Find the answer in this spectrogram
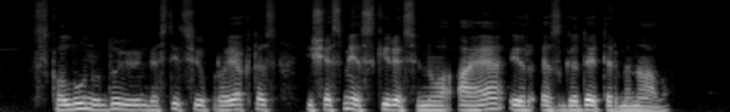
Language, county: Lithuanian, Šiauliai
